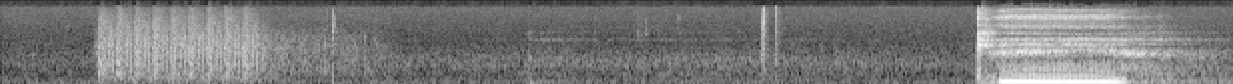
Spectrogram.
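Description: Bursts of gunfire from the war strategy game Burden of Command: a rapid crackling volley early on, a few scattered isolated shots, then a loud, harsh, dense burst near the end, with faint background noise in between.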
